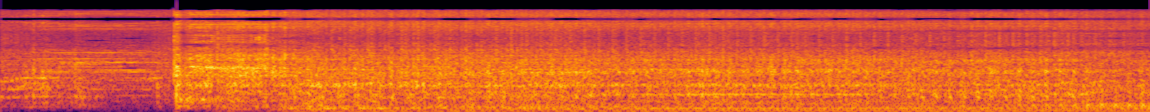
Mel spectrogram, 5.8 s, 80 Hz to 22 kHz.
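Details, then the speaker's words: Honda 13 hp OHV tractor engine after repair: cranks briefly, catches at once and settles into a quick, even putter with no misses or surging; running perfectly. "Right, this is the Honda 13 horse overhead valve running perfect now."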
